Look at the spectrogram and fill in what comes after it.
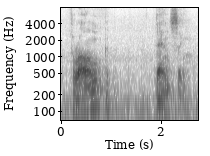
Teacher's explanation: we must move from the back of the tongue at the roof of the mouth to the front of the tongue just above the teeth · there is a suspension in the juncture between these two lines forced by our need to reform our vocal organs from the NG to the D in the adjacent stress syllables throng dancing we must move from the back of the tongue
